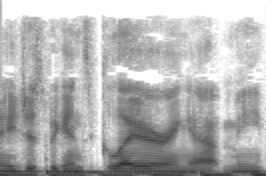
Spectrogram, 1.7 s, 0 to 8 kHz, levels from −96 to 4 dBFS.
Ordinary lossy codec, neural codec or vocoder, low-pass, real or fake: MP3, 48 kbps; none; 7.2 kHz; real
